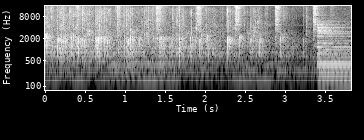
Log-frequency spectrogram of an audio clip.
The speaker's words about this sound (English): Give these guys a hand clap.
